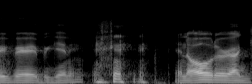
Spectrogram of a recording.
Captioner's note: laughs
